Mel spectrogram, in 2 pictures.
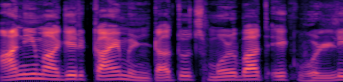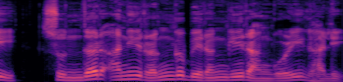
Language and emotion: Goan Konkani, neutral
